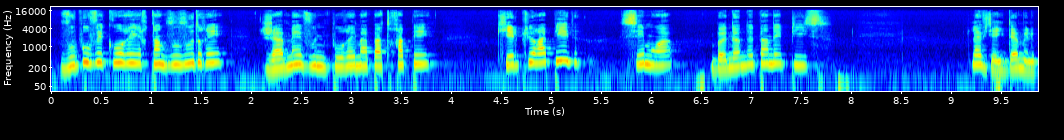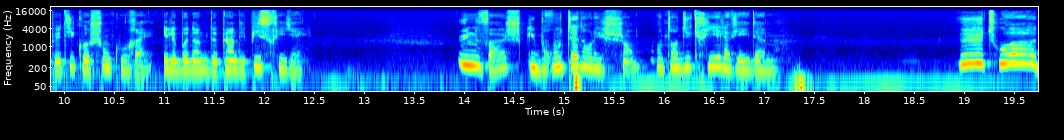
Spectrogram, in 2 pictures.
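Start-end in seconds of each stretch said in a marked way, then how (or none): 0.1-7.8 high-pitched, mildly raised storybook cry; exclaiming. A narrator's reading. Gingerbread man to his pursuers, exclaiming. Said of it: "s'écria". 19.0-19.7 high, loud storybook cow hailing someone; cow character. A narrator's reading. Cow to the gingerbread man, calling out. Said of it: "dit la vache au bonhomme".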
